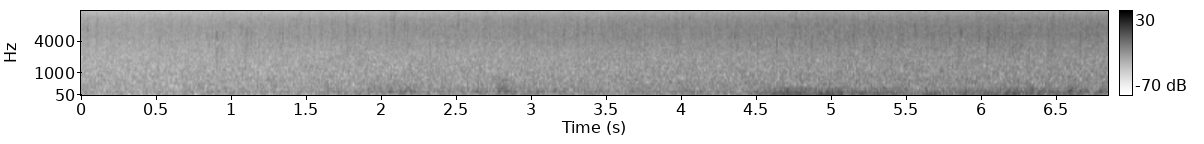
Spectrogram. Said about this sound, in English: What kind of storm comes out like this?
